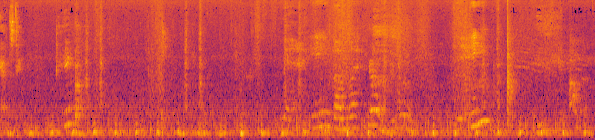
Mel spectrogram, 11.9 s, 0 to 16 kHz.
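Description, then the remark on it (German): A fast, steady whooshing heartbeat pulses throughout, the rapid galloping rhythm of fetal heart tones on a CTG monitor during a prenatal check about 14 days before birth, with faint voices murmuring in the background. “So, müssen wir noch mal die Herztöne hören. Wie macht ihr das eigentlich während der Geburt?”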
